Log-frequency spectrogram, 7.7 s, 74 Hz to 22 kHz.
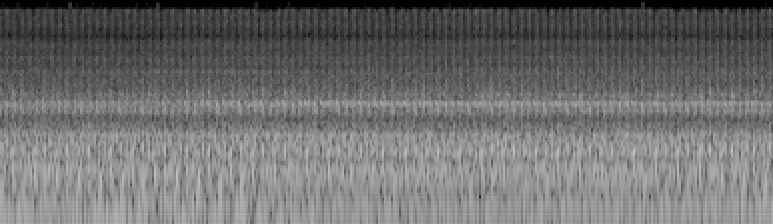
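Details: Restored diesel camper van with a new radiator, idling after a road test at up to 80 km/h. Steady, even idle with a uniform clatter and no misses or knocks. A slight diesel seep is seen at the pump; owner suspects another seal.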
